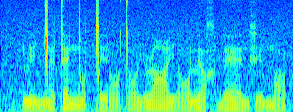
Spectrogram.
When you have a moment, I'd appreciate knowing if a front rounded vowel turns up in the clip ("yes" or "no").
no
